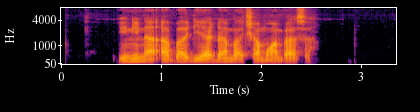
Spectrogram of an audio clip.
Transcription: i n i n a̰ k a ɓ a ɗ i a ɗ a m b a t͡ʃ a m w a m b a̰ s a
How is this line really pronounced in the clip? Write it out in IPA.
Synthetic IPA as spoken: i n i n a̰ ʔ a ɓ a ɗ i a ɗ a m b a t͡ʃ a m w a m b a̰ s a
